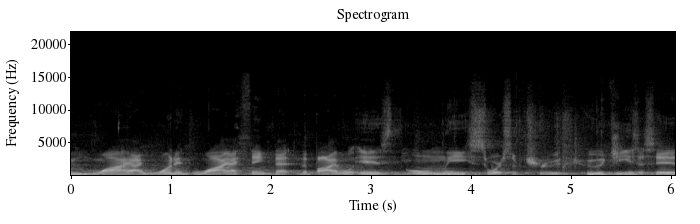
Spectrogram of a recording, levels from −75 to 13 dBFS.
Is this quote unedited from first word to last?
no; 2 cuts; at 1.2 s, 3.3 s

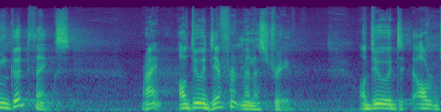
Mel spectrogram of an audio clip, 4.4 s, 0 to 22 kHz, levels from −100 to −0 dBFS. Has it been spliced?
no; 0 cuts

